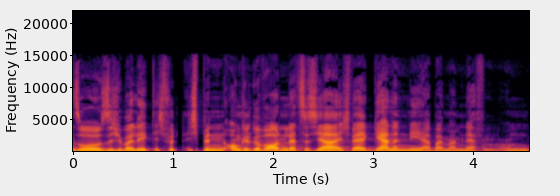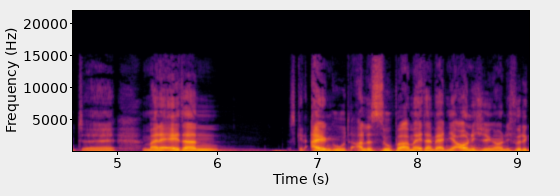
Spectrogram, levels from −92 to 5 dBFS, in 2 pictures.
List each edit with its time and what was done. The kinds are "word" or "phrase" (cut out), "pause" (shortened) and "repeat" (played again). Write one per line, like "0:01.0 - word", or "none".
0:01.0 - word
0:05.3 - word
0:06.7 - word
